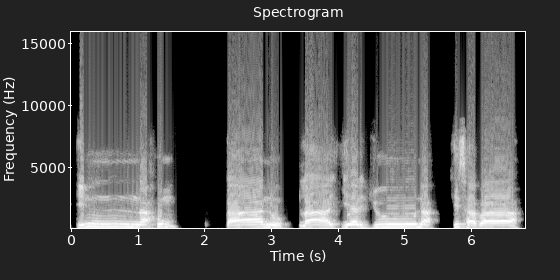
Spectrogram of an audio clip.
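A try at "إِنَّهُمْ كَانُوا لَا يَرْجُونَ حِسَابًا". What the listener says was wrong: এই যে সিনে একটু টান দিব হালকা। একালিফ।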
